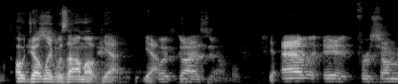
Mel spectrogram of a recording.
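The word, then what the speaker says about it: Leguizamo: Oh, John Leguisamo.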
